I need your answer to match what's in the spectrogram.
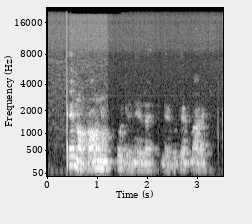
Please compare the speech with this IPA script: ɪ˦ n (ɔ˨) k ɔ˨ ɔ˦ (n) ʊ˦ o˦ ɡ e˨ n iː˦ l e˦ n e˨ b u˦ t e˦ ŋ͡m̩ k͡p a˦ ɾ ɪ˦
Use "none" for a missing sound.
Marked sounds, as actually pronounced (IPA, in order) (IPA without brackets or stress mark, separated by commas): ɔ˨, n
